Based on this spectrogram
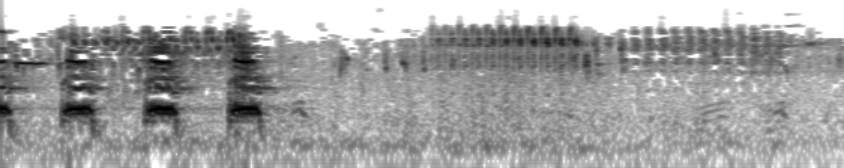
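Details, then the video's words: Common raven in spring in Eastern Oregon wetlands; three hoarse croaking calls about half a second apart, followed by a long rasping, buzzy chatter, over quiet background. "Raven (Corvus Corax) Call"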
